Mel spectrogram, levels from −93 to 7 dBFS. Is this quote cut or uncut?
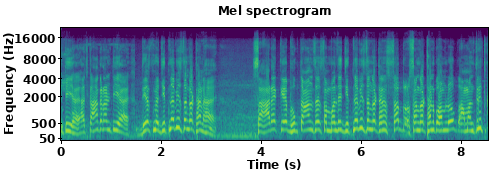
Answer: cut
